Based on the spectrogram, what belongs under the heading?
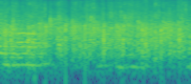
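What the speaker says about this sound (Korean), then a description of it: "우리 박수 하겠습니다." A church congregation applauds during a Sunday service to celebrate a member's sixtieth birthday, with dense, steady clapping from many hands that fills the room throughout.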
